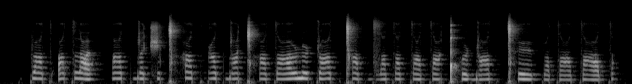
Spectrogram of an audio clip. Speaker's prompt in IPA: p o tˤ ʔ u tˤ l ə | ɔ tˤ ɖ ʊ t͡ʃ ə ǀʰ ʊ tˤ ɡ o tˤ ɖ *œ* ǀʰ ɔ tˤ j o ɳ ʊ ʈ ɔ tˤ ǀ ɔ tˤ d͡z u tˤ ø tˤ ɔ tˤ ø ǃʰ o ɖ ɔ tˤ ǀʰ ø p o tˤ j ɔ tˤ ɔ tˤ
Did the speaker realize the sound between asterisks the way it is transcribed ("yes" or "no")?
yes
